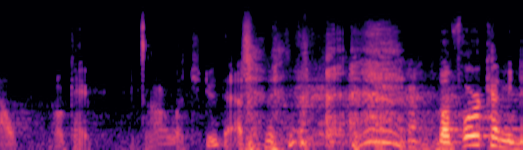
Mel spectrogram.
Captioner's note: laughs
